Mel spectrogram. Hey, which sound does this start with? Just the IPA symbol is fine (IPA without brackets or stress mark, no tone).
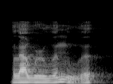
l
